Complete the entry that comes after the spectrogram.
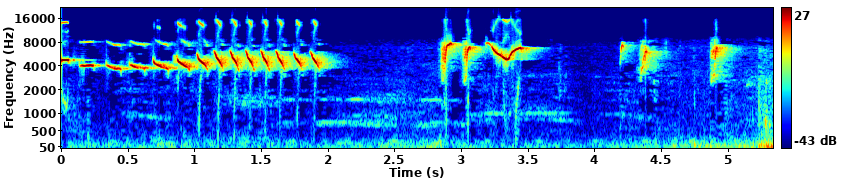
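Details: Purple-throated sunbird song: a fast trill of about a dozen high, sharp notes over two seconds, then a pause and several piercing, slurred high whistles, in a quiet setting.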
